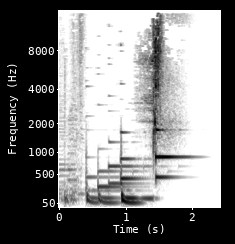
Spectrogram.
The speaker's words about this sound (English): Top 10 all-time chime, like, you know, the Netflix chime's up there. I don't, you know, but like the State Farm chime just makes you feel good.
